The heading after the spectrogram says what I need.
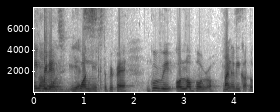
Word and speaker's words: Gure Ologboro: Gur or loor finally got the pronunciation right.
